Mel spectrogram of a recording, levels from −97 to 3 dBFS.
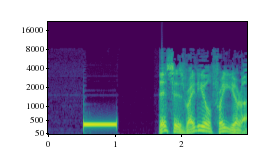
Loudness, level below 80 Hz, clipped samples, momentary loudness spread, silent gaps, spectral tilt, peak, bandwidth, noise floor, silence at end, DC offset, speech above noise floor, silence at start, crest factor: -12 LUFS; -30 dBFS; under 0.1%; 7 LU; none; -7 dB/octave; 0 dBFS; 7.8 kHz; -85 dBFS; 0 s; under 0.1%; 73 dB; 0.55 s; 12 dB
